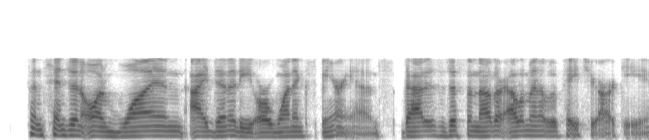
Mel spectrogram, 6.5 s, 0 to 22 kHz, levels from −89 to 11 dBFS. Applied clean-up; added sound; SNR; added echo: neural mask model DeepFilterNet 3.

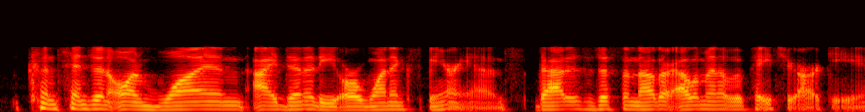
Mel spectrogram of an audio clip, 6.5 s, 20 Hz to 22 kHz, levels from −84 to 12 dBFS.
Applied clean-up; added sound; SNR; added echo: none; none; none; none.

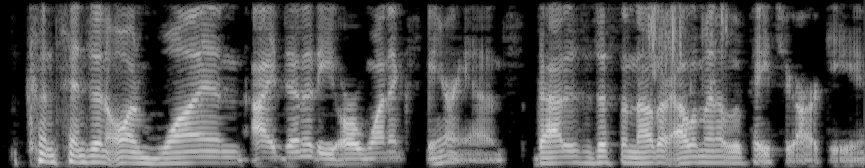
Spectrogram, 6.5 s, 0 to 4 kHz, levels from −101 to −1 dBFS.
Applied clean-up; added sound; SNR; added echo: classical method Wiener filter.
